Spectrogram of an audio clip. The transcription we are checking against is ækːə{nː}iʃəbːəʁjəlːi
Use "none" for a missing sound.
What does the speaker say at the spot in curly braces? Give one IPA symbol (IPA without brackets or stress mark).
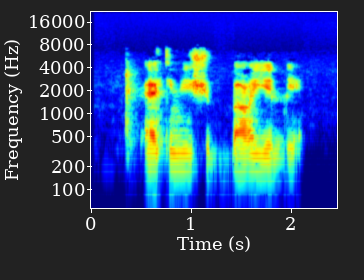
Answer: n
